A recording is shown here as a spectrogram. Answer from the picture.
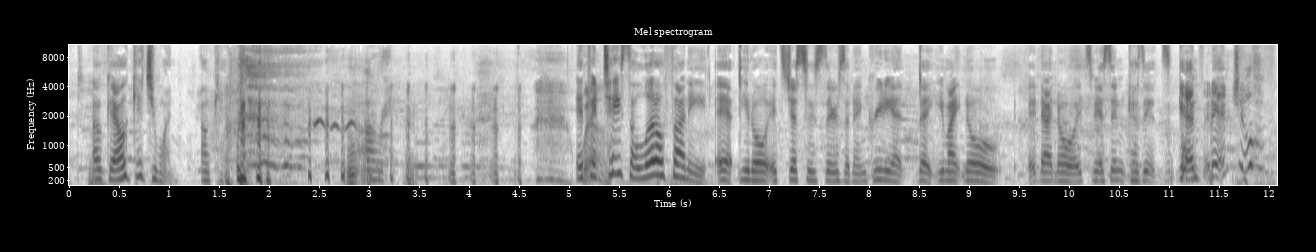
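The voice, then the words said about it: Minnesota accent. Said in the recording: “Is it kind of a Minnesota accent? ... Oh my gosh, we have a winner.”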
